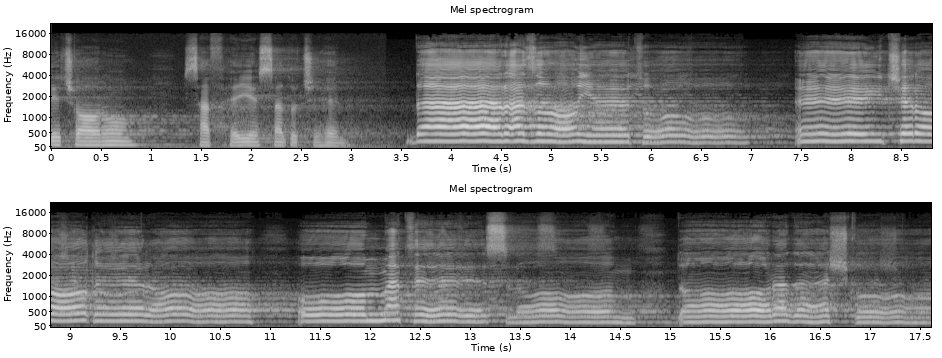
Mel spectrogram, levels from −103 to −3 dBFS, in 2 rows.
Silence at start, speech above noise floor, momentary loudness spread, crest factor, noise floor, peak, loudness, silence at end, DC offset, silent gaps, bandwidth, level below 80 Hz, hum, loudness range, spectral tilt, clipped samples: 0 s; 27 dB; 16 LU; 20 dB; -55 dBFS; -8 dBFS; -27 LUFS; 0 s; under 0.1%; none; 16 kHz; -64 dBFS; none; 8 LU; -3 dB/octave; under 0.1%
